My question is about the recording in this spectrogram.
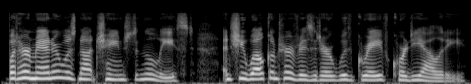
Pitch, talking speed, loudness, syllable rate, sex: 225 Hz, 215 wpm, -17 LUFS, 6.3 syllables/s, female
